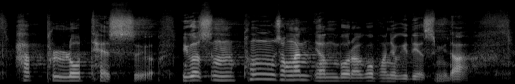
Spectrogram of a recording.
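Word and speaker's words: ἁπλότης: 하플로테스 좀 어려운데, 하플로테스, 이 헬라어 첫 단어인 알파에다가 이 순표가 까꾸로 찍혔어요. 까꾸로 찍히면 아가 아니라 하로 발음해야 돼요. 하플로테스, 이것은 풍성한 연보라고 번역이 되었습니다.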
